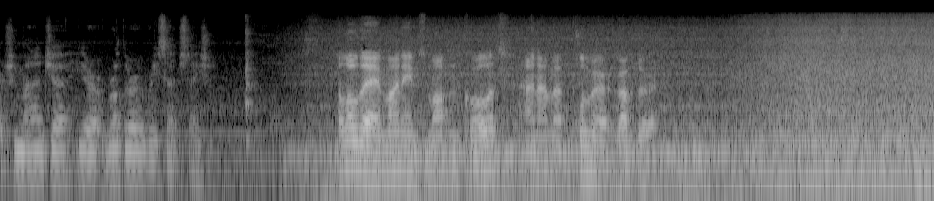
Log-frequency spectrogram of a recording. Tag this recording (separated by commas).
Speech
